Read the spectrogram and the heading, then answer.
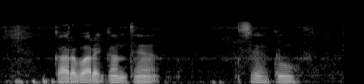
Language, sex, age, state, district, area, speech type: Santali, male, 30-45, West Bengal, Birbhum, rural, spontaneous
